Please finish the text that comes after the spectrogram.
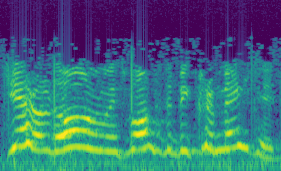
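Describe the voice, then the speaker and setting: An actress playing a melodramatic housewife murderess in 1940s radio comedy, with a theatrical delivery. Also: female voice, very high voice, normal speed. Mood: brisk, matter-of-fact. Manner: theatrical, overwrought. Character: melodramatic housewife murderess, breezy then distraught. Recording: dull 1940s radio recording, audience, hiss.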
